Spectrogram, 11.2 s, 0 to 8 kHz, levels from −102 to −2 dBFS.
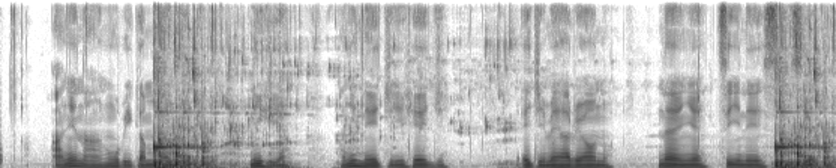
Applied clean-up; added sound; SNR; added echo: none; Fill (with liquid); 1 dB; none.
